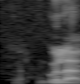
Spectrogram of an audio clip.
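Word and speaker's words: Gulaal: Gulal. Gul. Gulal.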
